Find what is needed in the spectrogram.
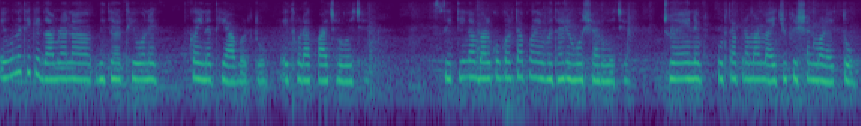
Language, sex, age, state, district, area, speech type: Gujarati, female, 18-30, Gujarat, Junagadh, rural, spontaneous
